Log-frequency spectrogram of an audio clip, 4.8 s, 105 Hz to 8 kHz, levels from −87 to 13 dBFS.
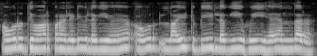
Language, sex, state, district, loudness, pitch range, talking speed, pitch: Hindi, male, Uttar Pradesh, Shamli, -14 LUFS, 180-195 Hz, 190 wpm, 185 Hz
